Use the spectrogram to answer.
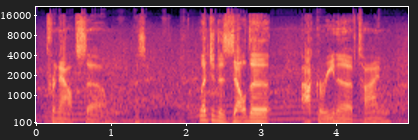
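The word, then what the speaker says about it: Ocarina: it Legend of Zelda acarina of time like I know now it's pronounced acarina but I think I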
